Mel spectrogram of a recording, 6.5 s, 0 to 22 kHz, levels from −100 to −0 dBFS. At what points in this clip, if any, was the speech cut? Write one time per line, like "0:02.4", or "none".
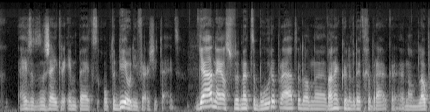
0:02.8
0:04.9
